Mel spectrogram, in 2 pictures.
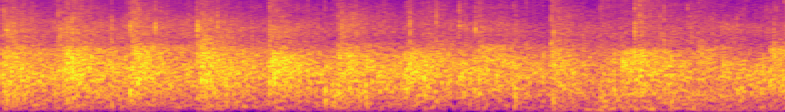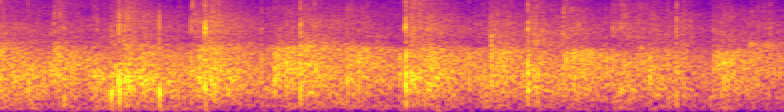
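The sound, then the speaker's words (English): A church audience applauds the church's trustees steadily, a dense wash of many hands clapping at an even loudness for several seconds with no voices over it. “Can I invite you to applaud the trustees who do a really good job of serving this church?”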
